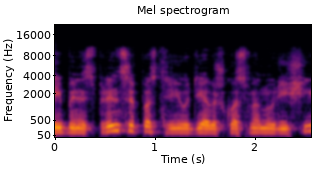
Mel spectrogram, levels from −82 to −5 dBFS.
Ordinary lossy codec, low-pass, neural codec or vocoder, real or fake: AAC, 32 kbps; 10.8 kHz; none; real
